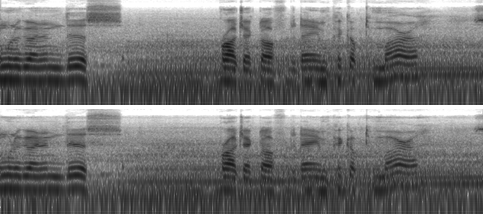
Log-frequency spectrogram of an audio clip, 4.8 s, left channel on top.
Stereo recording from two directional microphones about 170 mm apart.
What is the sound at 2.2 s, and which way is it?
Speech, 30° left (ahead or behind).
